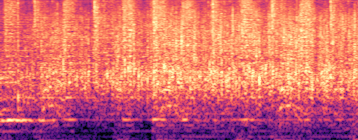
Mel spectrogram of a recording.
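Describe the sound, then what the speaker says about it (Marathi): Dense, steady applause from a television studio audience, continuous clapping filling the whole stretch without a break. "जोरदार टाळ्या होऊन जाऊ देत."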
